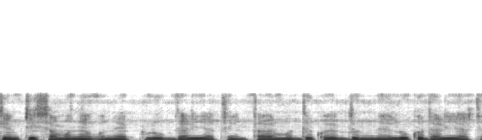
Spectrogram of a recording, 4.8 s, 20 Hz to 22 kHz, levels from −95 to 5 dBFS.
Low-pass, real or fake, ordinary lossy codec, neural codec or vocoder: 7.2 kHz; fake; none; codec, 16 kHz, 8 kbps, FreqCodec, smaller model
